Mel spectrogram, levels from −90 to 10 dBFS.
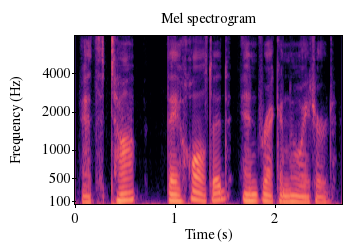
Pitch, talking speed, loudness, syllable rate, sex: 110 Hz, 155 wpm, -19 LUFS, 5.1 syllables/s, male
